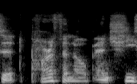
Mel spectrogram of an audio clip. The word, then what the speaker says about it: Parthenope: I mean parthenope what is that I mean paropy like a maybe a Greek goddess or God or something actually they pronounce it parthenope and she said it's actually it's it turns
